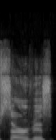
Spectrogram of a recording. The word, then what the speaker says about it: Servis: z a h and my last name service it is not a church service it is spelled s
